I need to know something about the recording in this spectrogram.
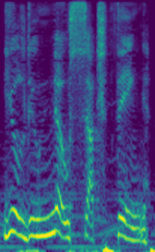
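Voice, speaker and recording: A woman's voice: mid-range voice, expressive, slow. Woman acting a stern, defiant scientist, music behind. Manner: stern, dismissive. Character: defiant, secretive female scientist, stern project head. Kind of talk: audio drama acting.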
